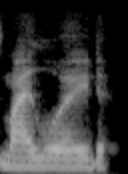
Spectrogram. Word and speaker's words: myeloid: had died from acute myeloid leukemia. Am I saying that right, John? – Yes, yes.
